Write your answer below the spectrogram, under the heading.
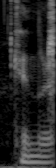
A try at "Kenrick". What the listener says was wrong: Ken, like not Kenrick. It's Kenrick. with an E. E, not with an A.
